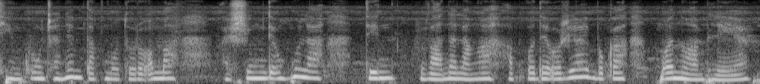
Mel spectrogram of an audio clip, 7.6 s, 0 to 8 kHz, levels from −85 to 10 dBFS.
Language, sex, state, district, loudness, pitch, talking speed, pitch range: Mizo, female, Mizoram, Aizawl, -15 LUFS, 205 Hz, 220 wpm, 190-220 Hz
